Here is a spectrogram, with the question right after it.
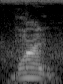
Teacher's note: Y en el caso de nosotros lleva una nasalización al final.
